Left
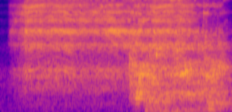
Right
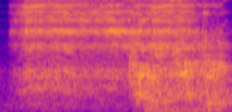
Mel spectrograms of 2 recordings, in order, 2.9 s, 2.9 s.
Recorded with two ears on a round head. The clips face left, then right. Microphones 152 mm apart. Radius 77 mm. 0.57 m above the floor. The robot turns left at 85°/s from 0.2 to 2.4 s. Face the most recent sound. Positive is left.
turn(degrees=-65)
